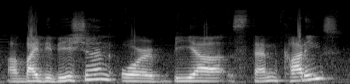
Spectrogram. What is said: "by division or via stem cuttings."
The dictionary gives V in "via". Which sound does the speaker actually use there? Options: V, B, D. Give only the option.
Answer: B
